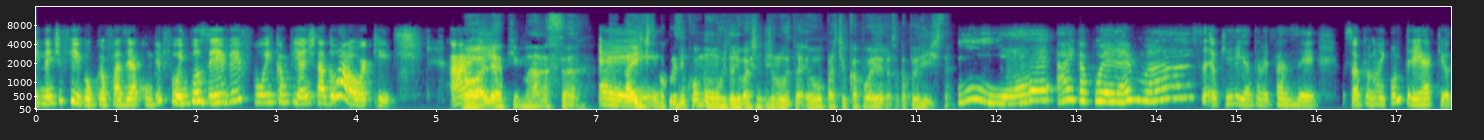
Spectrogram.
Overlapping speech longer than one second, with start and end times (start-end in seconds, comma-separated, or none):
none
